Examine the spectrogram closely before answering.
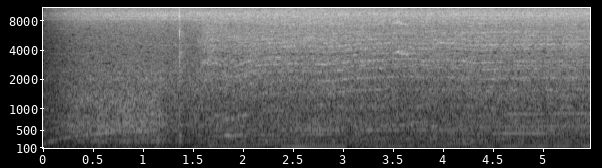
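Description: Miele Medicair 1600 (S168) stick vacuum switching on and spinning up over about the first second, then running steadily with a high hiss of air. Its powered floor head, lights on, is pushed over carpet, adding a low hum.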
